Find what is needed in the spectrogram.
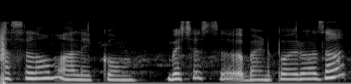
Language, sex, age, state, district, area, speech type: Kashmiri, female, 30-45, Jammu and Kashmir, Bandipora, rural, spontaneous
